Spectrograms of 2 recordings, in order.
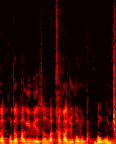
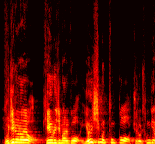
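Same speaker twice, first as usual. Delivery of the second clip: loud, high preaching of scripture; 3 semitones higher, 11 dB louder than usual. Real, not acted. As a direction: proclaim the verse to the congregation. Scripture quoted at full force.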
